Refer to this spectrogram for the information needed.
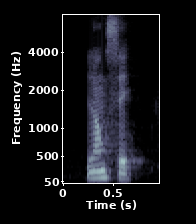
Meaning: inflection of lancer: 1. second-person plural present indicative 2. second-person plural imperative
- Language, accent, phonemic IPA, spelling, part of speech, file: French, France, /lɑ̃.se/, lancez, verb, LL-Q150 (fra)-lancez.wav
